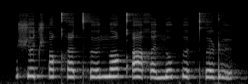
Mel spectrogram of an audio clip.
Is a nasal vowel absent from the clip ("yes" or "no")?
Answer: yes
